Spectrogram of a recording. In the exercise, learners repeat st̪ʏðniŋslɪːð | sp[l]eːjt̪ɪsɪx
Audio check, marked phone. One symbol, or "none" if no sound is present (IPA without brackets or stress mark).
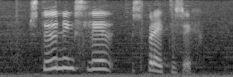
ɾ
